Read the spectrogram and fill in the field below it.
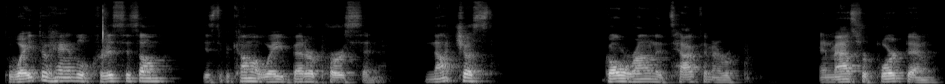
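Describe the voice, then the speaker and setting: A man ranting in commentary, angry and profane, halting with frequent restarts. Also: medium pitch, darkish tone, reverberant. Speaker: commentary youtuber.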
